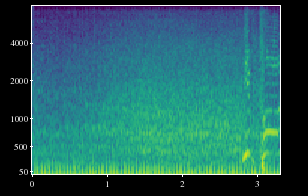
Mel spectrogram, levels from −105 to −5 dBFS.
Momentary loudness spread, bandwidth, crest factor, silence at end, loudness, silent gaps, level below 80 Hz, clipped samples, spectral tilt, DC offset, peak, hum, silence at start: 11 LU; 7.4 kHz; 20 dB; 0 s; -27 LUFS; none; -30 dBFS; under 0.1%; -8 dB/octave; 4%; -4 dBFS; none; 0 s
